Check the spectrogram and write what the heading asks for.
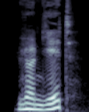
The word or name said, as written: lorgnet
